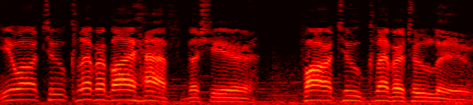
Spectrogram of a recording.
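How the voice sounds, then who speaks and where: Over clear background noise, a man puts on a character voice at a medium pitch and a fairly slow pace. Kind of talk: archaic, theatrical. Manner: menacing, creepy.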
